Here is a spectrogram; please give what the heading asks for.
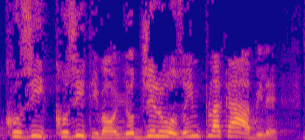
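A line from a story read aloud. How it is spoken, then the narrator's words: Exclaimed. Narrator (Italian): esclamò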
